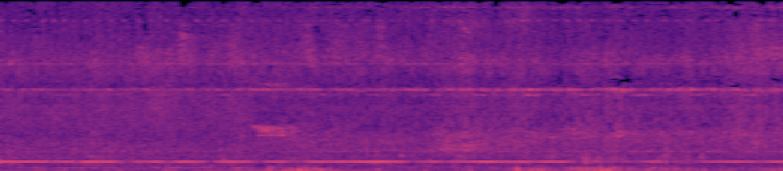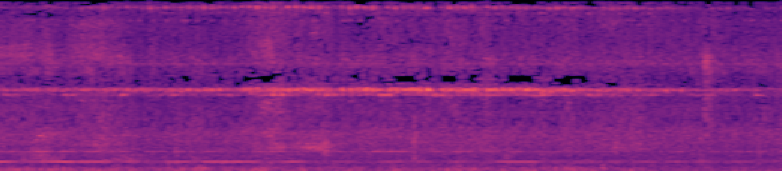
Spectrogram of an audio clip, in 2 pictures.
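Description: Low rumble of a motor vehicle passing close by, swelling about two seconds in and again around four seconds, over a thin steady high-pitched hum.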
